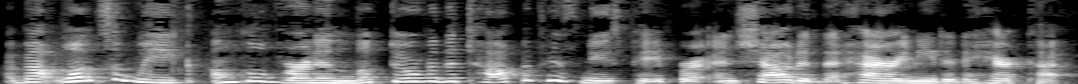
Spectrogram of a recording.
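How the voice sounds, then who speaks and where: Lively American woman reading aloud. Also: fairly high pitch, brisk, rough recording. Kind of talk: expressive children's read-aloud with teaching asides. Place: small room at home, indoors.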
